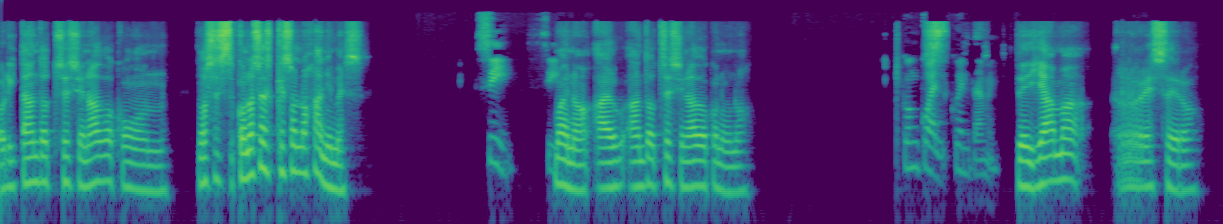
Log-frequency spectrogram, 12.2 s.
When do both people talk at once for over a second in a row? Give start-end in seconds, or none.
none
